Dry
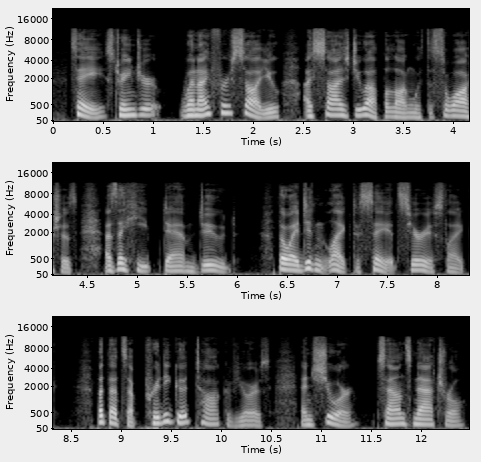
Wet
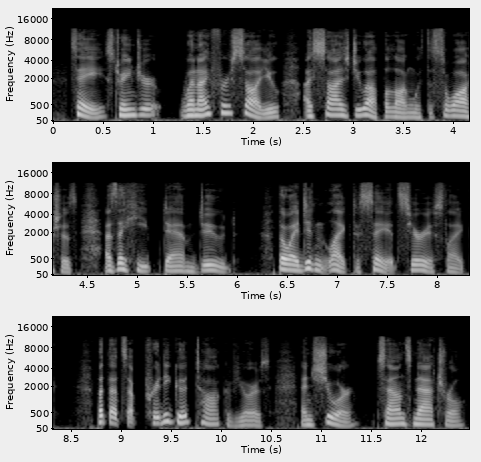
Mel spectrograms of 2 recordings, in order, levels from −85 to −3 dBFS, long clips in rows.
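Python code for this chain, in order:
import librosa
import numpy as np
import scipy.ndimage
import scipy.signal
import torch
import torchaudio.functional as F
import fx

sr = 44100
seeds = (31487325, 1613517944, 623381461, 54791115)

y = fx.highpass(x, sr, hz=270.0, slope=12, at=(8.8, 9.4))
y = y * 10.0 ** (-3.0 / 20.0)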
